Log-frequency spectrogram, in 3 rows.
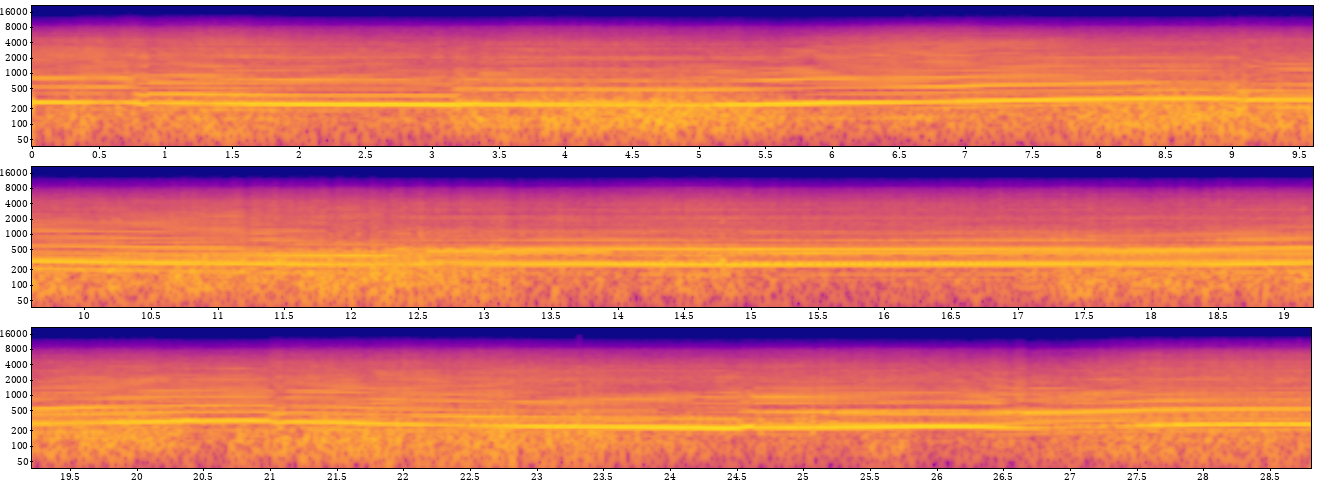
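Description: Kawasaki ZX-10R's inline-four engine running hard on track, with rushing wind noise. Its pitch climbs and sags through the corners, with a few sudden jumps as gears change.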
